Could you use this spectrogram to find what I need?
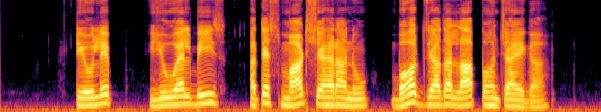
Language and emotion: Punjabi, neutral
